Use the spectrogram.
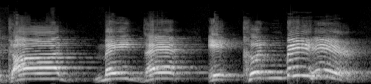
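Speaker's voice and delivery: high, drawn-out preacher's cry; emphatic proclamation. Acted. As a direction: proclaim it to the heavens, stretching the words. Preacher voices every man's awed conviction.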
